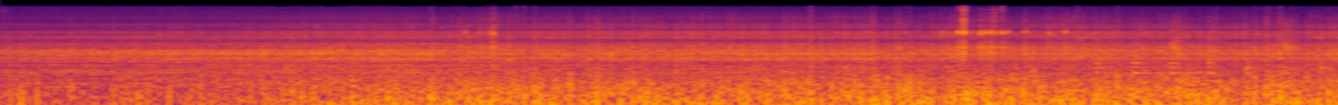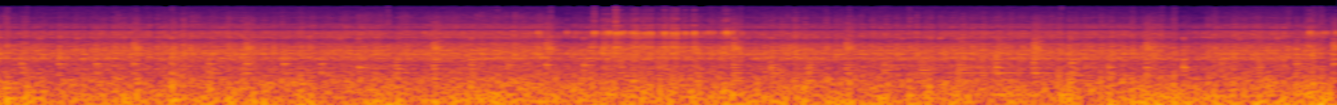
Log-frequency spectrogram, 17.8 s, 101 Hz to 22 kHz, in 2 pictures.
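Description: Suzuki XF650 Freewind's single-cylinder engine running at a steady road cruise, with wind rushing over a chest-mounted camera's built-in microphone. It gets louder about two seconds in.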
